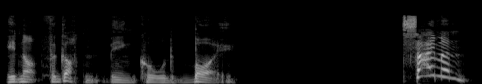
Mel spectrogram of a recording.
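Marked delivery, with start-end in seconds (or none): 4.0-4.7 much higher, louder call across the blaze; shouted over fire. Acted. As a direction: shout over the burning timbers. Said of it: "shouted Alice above the crack".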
